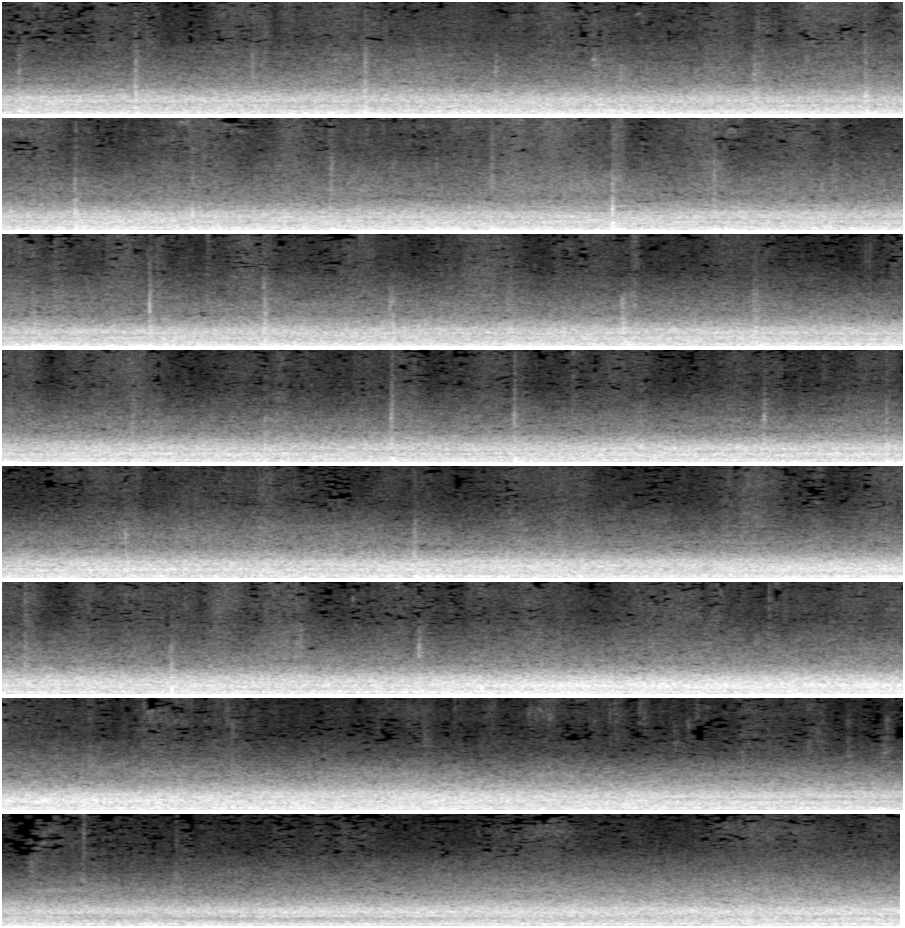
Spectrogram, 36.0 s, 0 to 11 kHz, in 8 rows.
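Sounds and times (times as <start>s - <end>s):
road traffic: 0.0s - 36.0s.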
